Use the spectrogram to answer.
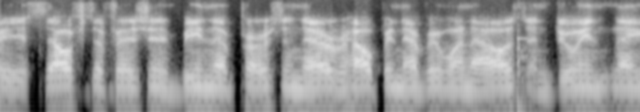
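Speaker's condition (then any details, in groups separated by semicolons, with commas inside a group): ALS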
